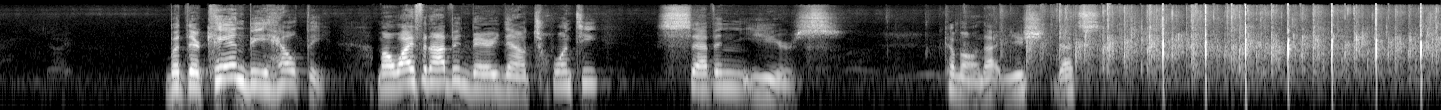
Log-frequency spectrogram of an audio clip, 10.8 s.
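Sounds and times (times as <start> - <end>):
speech: 1.2 - 6.3, 7.1 - 8.5
hand clapping during a church sermon: 7.4 - 10.8.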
